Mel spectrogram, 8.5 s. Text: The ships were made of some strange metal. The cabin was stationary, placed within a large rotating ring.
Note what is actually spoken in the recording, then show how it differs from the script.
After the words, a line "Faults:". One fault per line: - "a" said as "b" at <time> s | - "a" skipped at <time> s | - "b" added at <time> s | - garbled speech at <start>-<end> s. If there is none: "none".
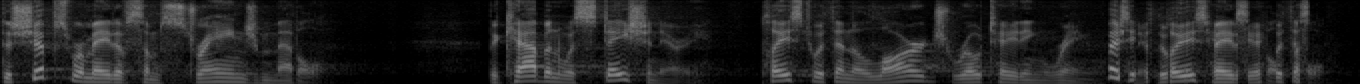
The ships were made of some strange metal. The cabin was stationary, placed within a large rotating ring. [garbled]
Faults:
- garbled speech at 6.9-8.3 s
